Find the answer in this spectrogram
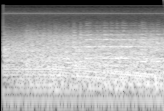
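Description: Music played by brass instruments, steady held notes.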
